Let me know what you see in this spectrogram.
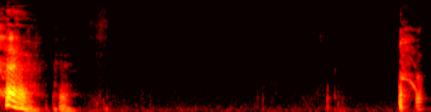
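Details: Adult with a summer cold coughing again: a loud, harsh voiced cough, a weaker follow-up cough, then another cough after a pause.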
